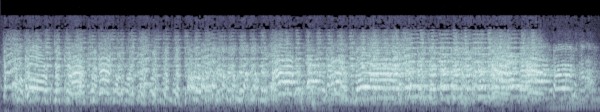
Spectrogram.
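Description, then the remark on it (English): A hen clucks and cackles in a busy, continuous stream of sharp, chattering calls, loud, running for about eight seconds before cutting off abruptly. “oh, it's probably a prize-winning chicken.”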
